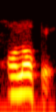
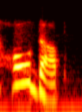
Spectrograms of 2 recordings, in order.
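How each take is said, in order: First: It is run together, starting with a j-like sound. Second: It is two clear words starting with h. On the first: "that is what was pronounced as jolope" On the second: "The word hold up"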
